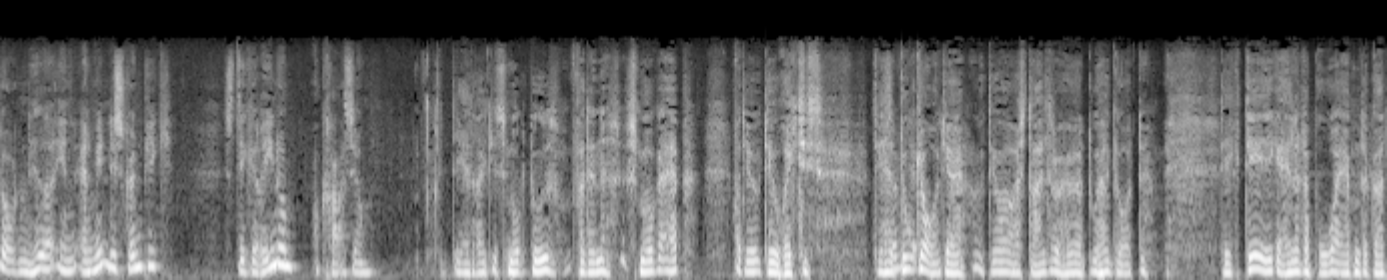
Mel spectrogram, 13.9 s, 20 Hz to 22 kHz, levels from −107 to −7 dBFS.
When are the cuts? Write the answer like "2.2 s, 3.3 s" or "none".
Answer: 8.7 s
